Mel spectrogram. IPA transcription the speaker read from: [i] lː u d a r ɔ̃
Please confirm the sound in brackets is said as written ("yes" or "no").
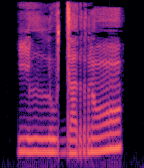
yes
